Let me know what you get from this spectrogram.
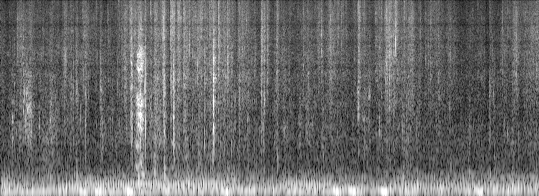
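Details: Wild boars foraging for food give low, rumbling grunts amid scattered snuffling and rustling noises.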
